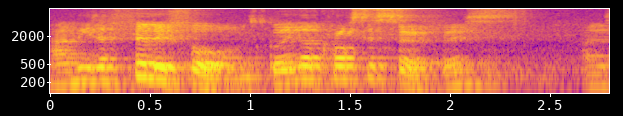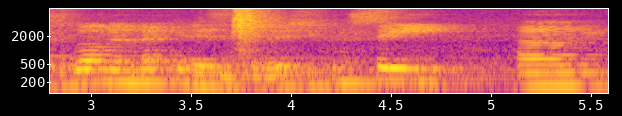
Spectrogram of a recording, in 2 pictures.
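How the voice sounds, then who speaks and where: A man's voice, carrying audible room echo over noticeable background noise, keeps a moderate pace and ordinary pitch variation. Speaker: professor. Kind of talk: lecture. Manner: loud.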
